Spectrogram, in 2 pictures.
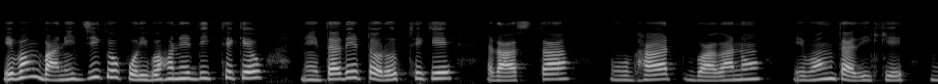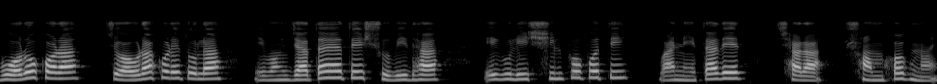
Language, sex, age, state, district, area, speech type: Bengali, female, 30-45, West Bengal, Purba Medinipur, rural, spontaneous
